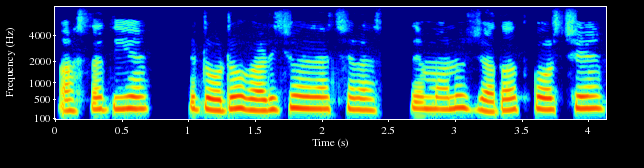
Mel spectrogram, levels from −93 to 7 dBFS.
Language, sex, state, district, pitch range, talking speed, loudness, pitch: Bengali, female, West Bengal, Malda, 255-285 Hz, 145 wpm, -16 LUFS, 275 Hz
